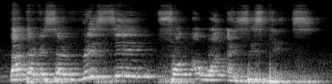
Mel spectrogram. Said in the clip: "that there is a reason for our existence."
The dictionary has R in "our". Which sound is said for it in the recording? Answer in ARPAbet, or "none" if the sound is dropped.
W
